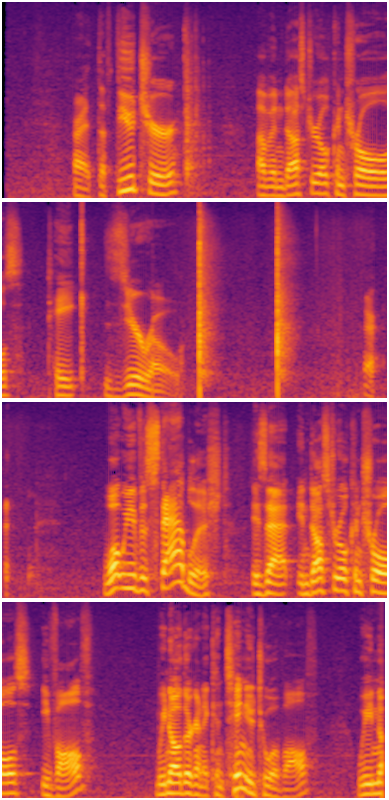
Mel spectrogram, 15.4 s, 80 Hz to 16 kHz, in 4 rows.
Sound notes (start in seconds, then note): 6.6 claps hands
